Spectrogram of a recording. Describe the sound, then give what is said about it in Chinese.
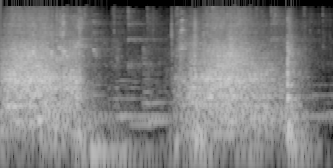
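A cabinet drawer is pulled open in two loud, rolling, scraping slides, with a short thunk near the end. “拉开了柜子的抽屉”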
